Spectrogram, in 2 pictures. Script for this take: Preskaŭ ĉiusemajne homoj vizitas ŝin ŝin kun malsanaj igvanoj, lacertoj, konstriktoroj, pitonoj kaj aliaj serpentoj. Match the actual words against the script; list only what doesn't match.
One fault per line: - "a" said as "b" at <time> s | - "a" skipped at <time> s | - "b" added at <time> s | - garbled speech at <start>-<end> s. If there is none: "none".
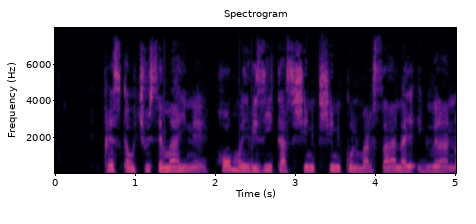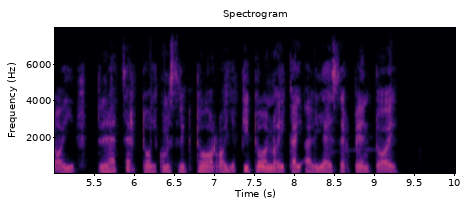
none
